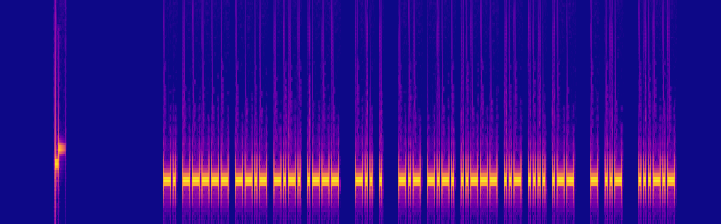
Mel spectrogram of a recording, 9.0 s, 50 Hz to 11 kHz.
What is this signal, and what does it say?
Morse code, heard as a keyed tone, about 37 wpm, 700 Hz. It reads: N0QCJ DE KC2UHW TU <SK>
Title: K1USN SST QSO Practice 40wpm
